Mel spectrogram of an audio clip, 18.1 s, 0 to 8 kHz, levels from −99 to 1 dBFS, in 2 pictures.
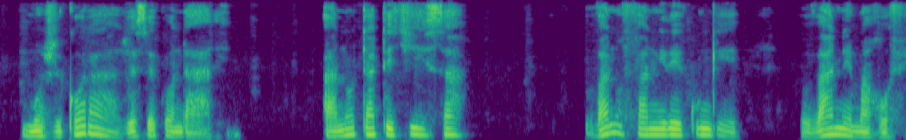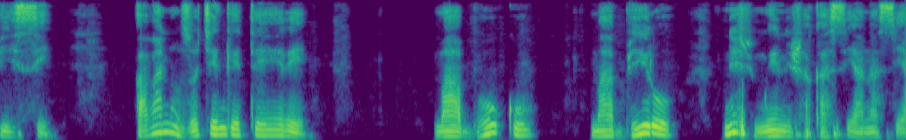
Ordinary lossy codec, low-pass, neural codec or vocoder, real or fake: Opus, 64 kbps; 7.2 kHz; none; real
